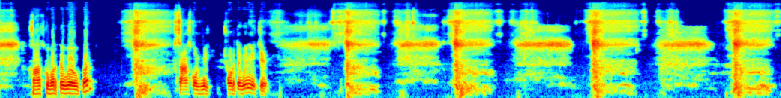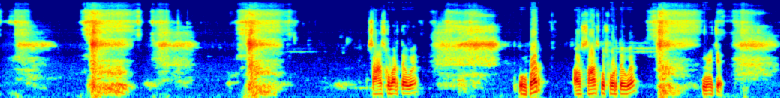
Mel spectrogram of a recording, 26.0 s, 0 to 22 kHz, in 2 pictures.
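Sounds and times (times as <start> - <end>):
man breathing forcefully through nose: 0.0 - 0.5, 2.0 - 3.0, 4.5 - 18.0, 20.2 - 21.5, 23.9 - 26.0.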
